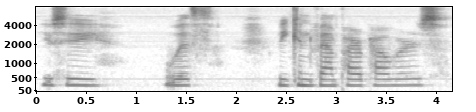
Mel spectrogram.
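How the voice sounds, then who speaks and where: A woman playing a melancholy enslaved vampire in an intimate audio roleplay, gentle and confiding, with a breathy, often whispered voice. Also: medium pitch, monotone. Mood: haunted. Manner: slow, hesitant, softly confiding.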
